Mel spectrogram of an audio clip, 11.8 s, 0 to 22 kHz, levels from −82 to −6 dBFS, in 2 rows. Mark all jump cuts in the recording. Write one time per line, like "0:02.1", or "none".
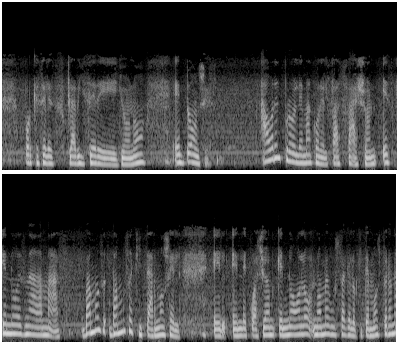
none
